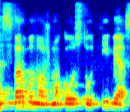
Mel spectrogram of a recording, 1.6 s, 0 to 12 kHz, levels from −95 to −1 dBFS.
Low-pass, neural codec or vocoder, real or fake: 10.8 kHz; autoencoder, 48 kHz, 128 numbers a frame, DAC-VAE, trained on Japanese speech; fake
